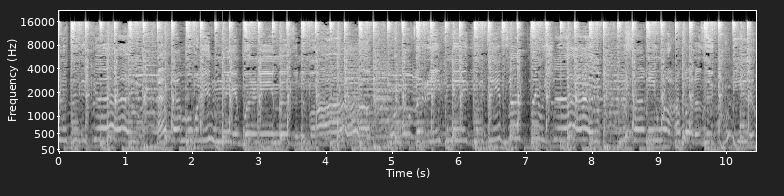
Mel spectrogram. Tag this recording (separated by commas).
Rhythm and blues, Music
